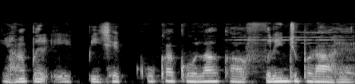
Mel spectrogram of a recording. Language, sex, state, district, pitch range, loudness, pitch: Hindi, female, Haryana, Rohtak, 125-135 Hz, -17 LUFS, 130 Hz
